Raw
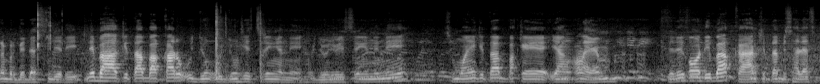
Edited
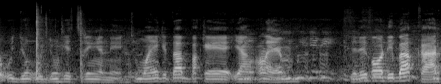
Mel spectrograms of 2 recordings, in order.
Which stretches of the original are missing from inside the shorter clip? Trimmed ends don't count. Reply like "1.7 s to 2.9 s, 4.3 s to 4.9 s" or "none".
3.0 s to 4.4 s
